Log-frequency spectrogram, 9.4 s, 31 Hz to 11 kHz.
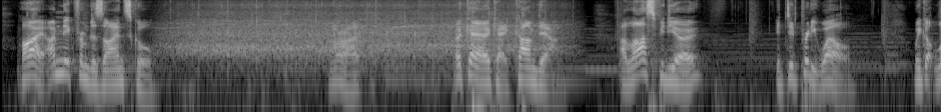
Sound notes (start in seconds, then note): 1.5 audience cheering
